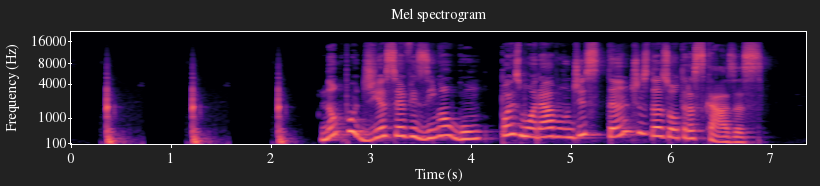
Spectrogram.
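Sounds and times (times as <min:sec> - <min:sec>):
dull muffled hammering blows: 0:00.4 - 0:00.6, 0:01.2 - 0:02.3
speech: 0:02.5 - 0:07.0.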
